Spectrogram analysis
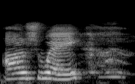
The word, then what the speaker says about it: Auger: It's pronounced Auger, produced by Pierre Victor Auger in 1925.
